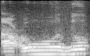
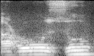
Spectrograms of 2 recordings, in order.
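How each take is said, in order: First: The middle consonant is said soft, not hard. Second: The middle consonant is said hard, like z. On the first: The speaker calls it right. "सही तलफ़्फ़ुज़ है" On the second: The speaker calls it wrong. "दाल को सख्ती से पढ़ लेते हैं ज़ा की तरह"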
